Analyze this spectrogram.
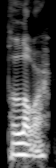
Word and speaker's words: Pilar: Pilar.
